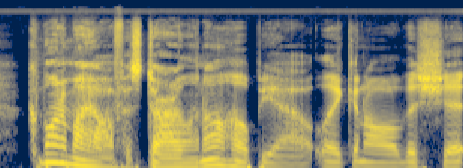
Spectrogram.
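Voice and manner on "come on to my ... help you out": mock charm laid on thick, sweet-talking tone. Retelling how a coworker spoke to an upset old lady: imitating someone turning on the charm. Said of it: "turned on the charm".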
